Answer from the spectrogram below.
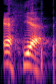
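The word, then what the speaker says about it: Ehye (אהיה): So here's how you say I am. Ehye. Everybody say ehye. Two syllables, ehye.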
